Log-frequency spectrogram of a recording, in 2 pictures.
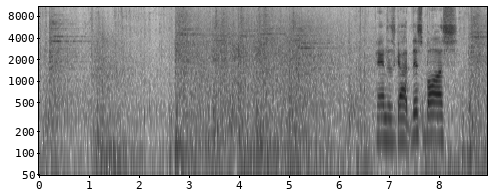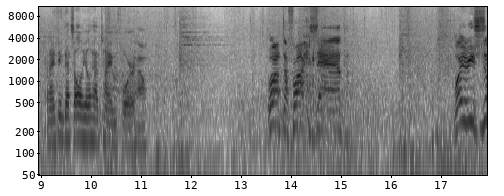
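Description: Metal weapons clang against shields.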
